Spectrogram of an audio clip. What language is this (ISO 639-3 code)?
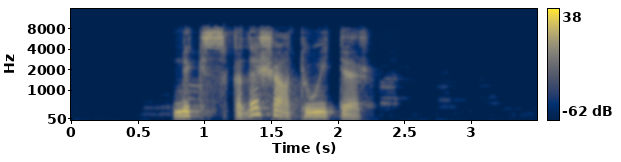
kab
